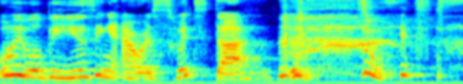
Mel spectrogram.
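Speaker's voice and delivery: loud, laughing till crying through the words.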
